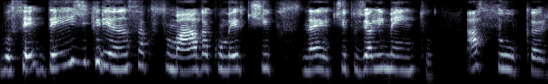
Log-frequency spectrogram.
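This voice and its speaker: A high-pitched woman at a fairly slow pace, with ordinary pitch variation and a quiet background. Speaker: weight-loss mentor. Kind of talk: live interview.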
